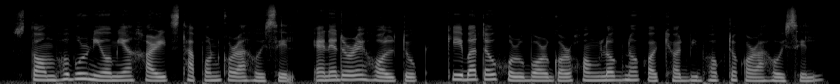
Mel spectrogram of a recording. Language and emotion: Assamese, neutral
